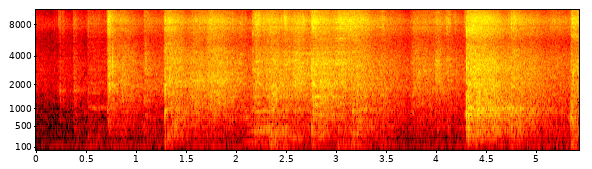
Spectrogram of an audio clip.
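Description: Badminton rackets striking a shuttlecock in a doubles rally: four sharp hits, two close together near the start and two more later, each echoing off the metal walls of the shed.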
